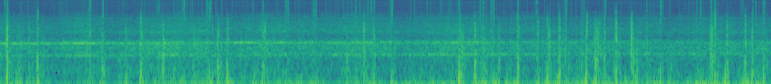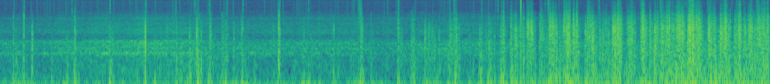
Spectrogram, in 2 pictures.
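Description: Passenger train running along the track, heard from a coach window: a heavy continuous rumble of wheels on rails, thick with rattles and clicks, and wind buffeting the microphone. A faint steady hum fades away about nine seconds in, and the rushing noise grows louder near the end.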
